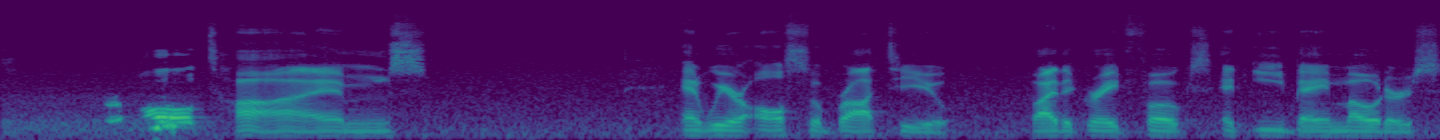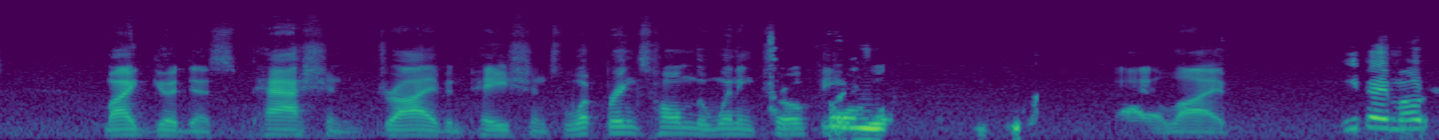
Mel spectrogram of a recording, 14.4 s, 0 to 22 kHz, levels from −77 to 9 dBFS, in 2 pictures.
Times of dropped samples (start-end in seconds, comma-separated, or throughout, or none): none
